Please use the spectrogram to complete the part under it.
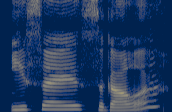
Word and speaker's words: Issei Sagawa: Anyways, I'm going to be talking about Issei Sagawa. Is that how you would have said it? – Yeah.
